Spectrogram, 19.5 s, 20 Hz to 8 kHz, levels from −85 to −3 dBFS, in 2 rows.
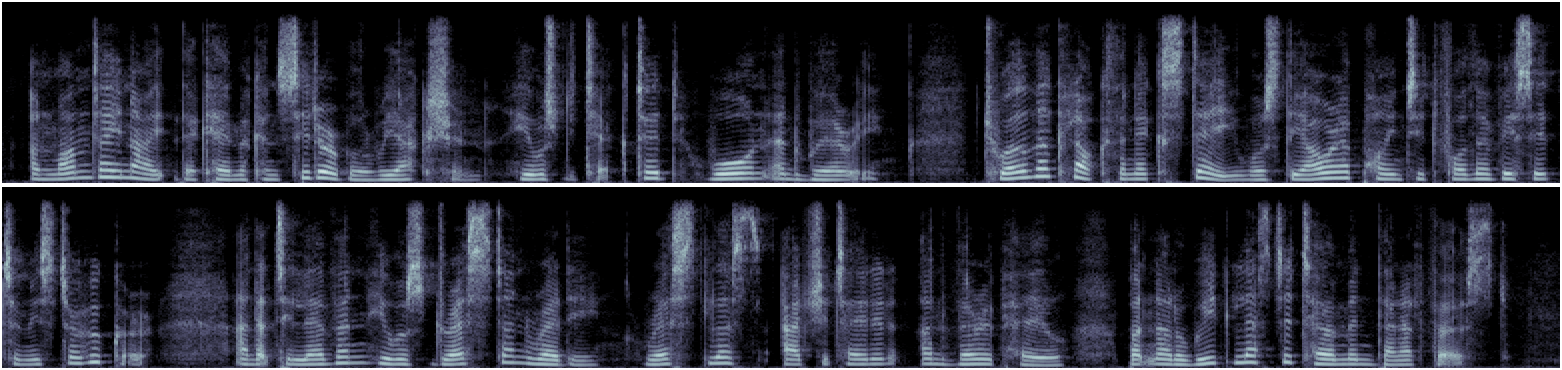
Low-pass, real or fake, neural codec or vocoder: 7.2 kHz; fake; codec, 16 kHz, 16 kbps, FreqCodec, smaller model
